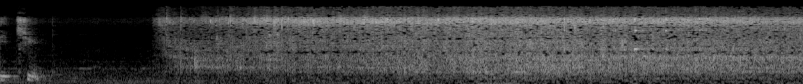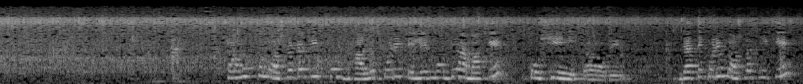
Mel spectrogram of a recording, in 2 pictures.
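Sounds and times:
paste sizzling in hot oil: 1.6s - 16.0s.

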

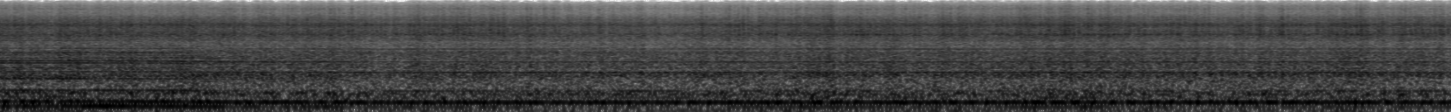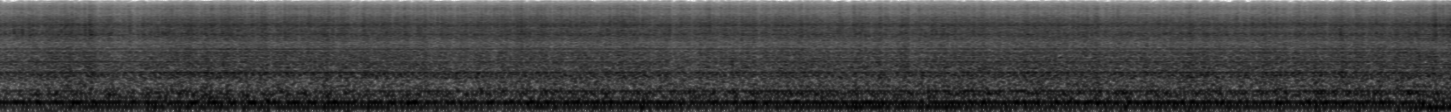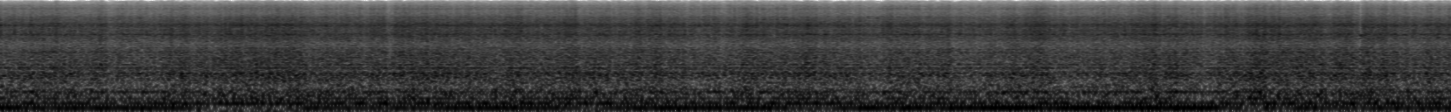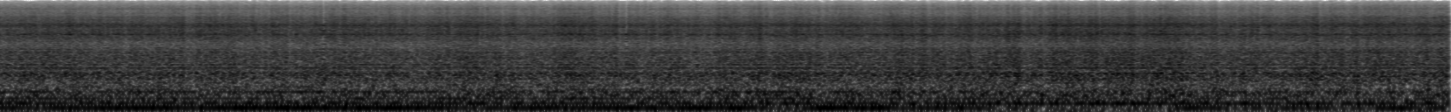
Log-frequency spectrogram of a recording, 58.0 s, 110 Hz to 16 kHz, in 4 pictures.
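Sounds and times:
light aircraft engine droning: 0.0s - 58.0s.

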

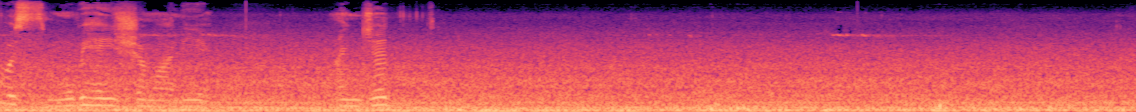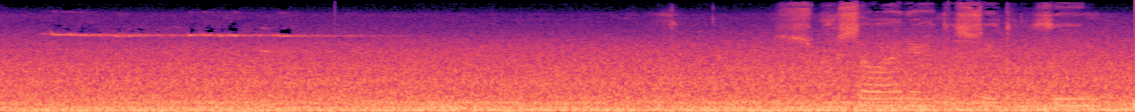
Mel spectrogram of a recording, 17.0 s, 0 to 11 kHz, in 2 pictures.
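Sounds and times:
city traffic rumble: 0.0s - 17.0s
faint high whine: 8.4s - 12.0s.

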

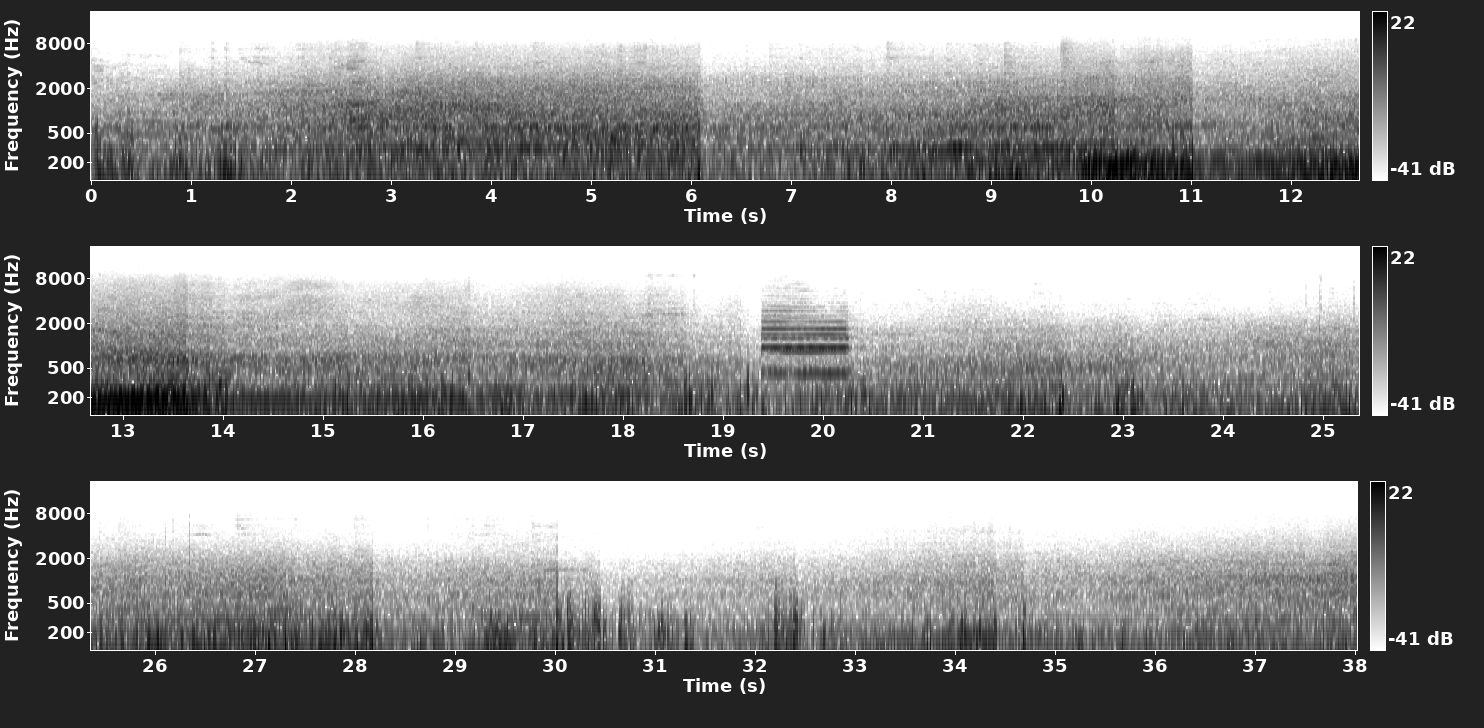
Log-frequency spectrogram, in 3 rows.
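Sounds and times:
road traffic passing: 0.0s - 38.0s
vehicle engine accelerating past: 1.8s - 18.7s
short car horn toot: 19.4s - 20.4s.

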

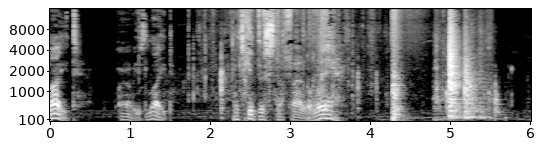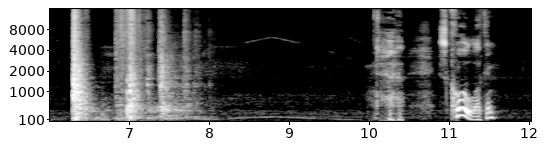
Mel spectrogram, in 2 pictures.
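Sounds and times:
plastic packaging crackling: 1.6s - 5.2s.

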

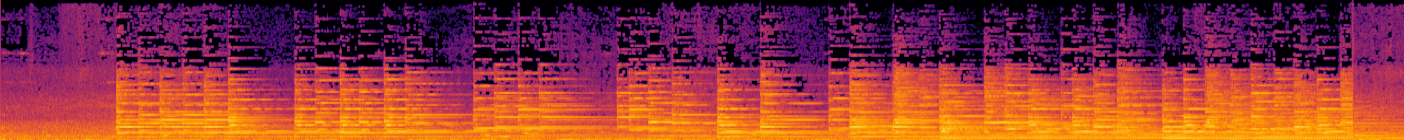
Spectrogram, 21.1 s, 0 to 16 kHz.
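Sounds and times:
carillon bells playing tune: 1.7s - 21.0s.

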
